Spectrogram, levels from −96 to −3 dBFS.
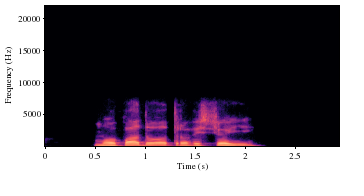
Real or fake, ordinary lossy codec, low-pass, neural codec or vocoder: fake; Opus, 32 kbps; 7.2 kHz; codec, 16 kHz, 4 kbps, FreqCodec, larger model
